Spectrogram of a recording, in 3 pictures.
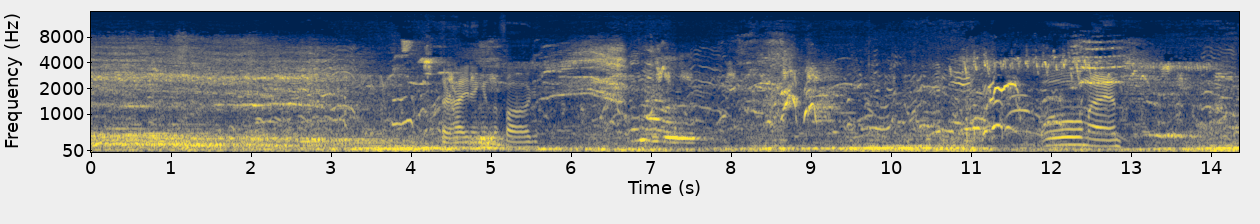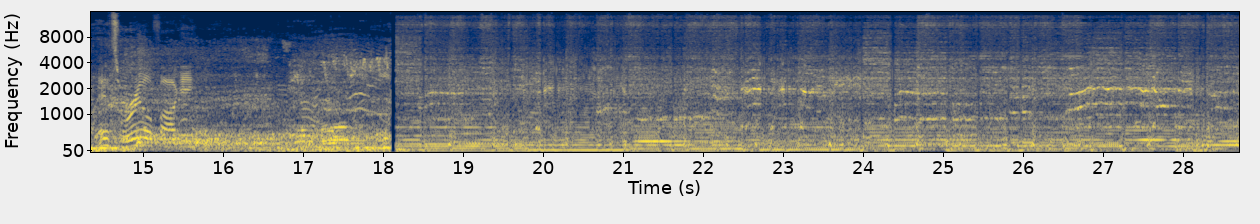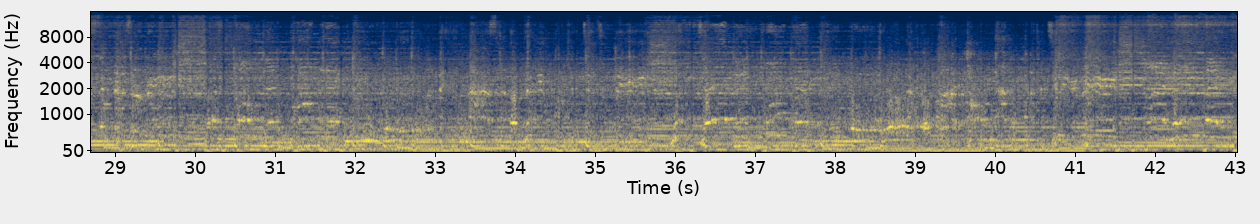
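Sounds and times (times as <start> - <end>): rock music with singing: 16.2 - 43.0.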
